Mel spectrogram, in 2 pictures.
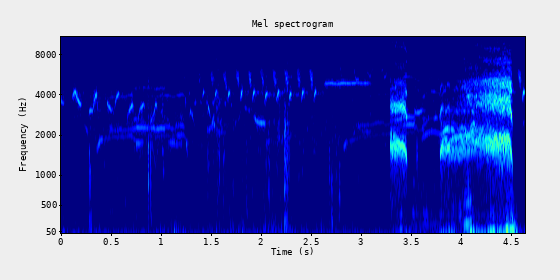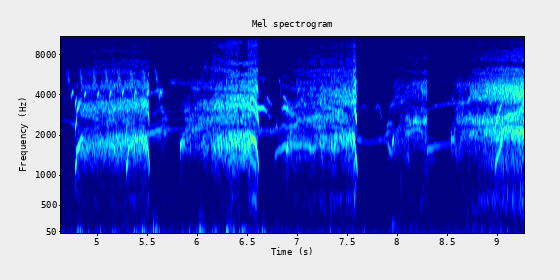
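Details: Falcons calling during feeding at a nest in Poland's Barycz Valley. Soft high trills from another bird come first, then a run of loud, rasping screeches repeated roughly once a second.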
